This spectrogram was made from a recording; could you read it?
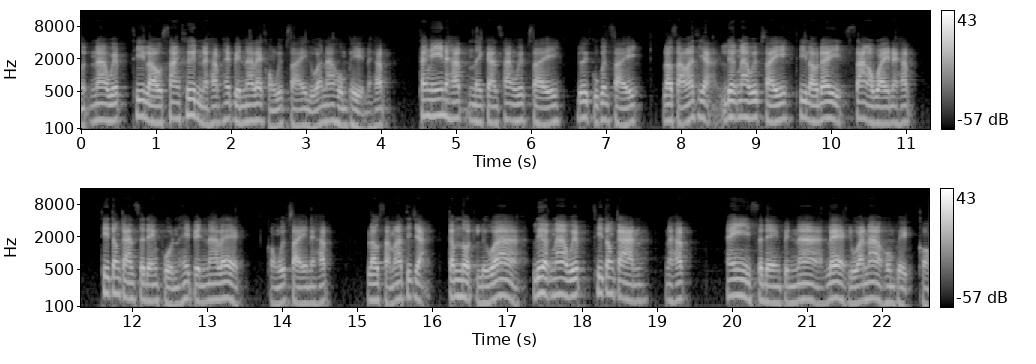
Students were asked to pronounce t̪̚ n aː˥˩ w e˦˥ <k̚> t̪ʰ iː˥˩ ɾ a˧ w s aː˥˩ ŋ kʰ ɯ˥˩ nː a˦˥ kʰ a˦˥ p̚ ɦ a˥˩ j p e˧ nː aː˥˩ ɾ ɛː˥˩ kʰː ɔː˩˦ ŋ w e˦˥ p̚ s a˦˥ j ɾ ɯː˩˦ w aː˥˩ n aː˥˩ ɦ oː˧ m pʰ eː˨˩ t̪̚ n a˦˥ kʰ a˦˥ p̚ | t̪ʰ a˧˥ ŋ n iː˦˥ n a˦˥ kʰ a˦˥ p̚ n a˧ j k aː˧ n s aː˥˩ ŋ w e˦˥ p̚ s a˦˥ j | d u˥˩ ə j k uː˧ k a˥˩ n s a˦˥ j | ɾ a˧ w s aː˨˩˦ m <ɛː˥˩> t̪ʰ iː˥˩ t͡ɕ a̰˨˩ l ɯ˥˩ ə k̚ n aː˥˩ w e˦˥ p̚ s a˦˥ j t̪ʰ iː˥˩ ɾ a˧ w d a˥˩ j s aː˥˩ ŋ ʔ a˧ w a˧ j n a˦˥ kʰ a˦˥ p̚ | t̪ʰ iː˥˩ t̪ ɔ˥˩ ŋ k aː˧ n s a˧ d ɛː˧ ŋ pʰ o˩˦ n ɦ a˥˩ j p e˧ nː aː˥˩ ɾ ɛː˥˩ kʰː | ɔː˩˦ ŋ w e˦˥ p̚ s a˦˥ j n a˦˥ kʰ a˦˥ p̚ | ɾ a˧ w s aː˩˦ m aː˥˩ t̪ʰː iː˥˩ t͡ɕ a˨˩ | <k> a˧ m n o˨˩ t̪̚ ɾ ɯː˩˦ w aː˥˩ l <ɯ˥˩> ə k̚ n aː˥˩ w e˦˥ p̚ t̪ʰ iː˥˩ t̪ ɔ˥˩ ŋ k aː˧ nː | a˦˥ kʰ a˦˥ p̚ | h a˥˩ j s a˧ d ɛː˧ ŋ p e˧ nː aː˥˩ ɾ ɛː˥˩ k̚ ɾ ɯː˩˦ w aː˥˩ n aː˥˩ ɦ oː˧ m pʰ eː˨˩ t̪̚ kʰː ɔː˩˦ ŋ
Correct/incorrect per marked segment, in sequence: incorrect: p̚, incorrect: aː˥˩, correct, correct

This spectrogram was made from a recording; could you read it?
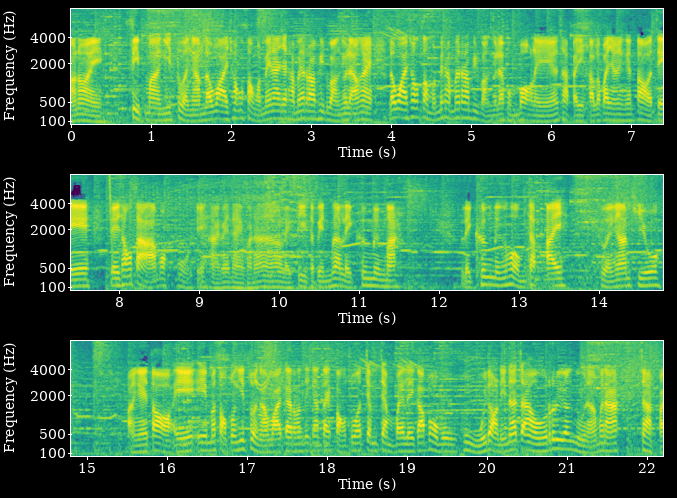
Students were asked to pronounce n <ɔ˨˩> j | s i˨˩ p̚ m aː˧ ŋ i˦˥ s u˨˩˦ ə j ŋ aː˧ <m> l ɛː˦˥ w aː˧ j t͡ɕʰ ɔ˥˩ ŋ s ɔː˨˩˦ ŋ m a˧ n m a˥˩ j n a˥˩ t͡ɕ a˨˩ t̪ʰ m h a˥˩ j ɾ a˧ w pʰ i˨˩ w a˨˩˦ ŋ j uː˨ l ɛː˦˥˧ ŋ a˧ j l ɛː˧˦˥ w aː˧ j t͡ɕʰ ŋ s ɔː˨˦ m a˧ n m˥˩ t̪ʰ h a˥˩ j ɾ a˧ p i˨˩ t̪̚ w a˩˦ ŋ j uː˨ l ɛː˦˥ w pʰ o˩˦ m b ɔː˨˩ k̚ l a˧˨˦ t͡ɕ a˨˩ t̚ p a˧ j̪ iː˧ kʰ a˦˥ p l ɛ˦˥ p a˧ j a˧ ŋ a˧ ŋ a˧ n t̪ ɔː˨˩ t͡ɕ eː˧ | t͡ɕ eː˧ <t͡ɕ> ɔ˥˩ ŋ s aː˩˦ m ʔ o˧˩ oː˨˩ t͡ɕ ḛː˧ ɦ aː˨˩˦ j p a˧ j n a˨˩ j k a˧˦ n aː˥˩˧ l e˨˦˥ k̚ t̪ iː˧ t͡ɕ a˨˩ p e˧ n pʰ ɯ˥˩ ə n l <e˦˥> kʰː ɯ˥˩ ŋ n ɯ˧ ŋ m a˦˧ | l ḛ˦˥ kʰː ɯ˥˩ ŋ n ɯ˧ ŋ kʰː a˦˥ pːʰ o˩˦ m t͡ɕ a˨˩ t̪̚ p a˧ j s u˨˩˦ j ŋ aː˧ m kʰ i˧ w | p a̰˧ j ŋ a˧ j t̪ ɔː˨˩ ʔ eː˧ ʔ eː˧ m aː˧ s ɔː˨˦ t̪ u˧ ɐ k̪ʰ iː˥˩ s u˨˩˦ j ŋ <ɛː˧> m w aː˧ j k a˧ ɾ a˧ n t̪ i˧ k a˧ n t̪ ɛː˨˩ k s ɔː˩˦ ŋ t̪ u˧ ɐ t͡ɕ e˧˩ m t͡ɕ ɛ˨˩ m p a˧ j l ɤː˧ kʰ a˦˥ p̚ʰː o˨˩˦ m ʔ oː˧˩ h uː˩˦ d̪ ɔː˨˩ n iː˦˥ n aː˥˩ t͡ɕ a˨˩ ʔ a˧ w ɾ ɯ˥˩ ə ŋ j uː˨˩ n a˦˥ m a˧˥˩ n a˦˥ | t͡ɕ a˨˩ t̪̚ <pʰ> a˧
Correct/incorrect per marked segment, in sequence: correct, correct, incorrect: t͡ɕʰ, correct, incorrect: aː˧, incorrect: p

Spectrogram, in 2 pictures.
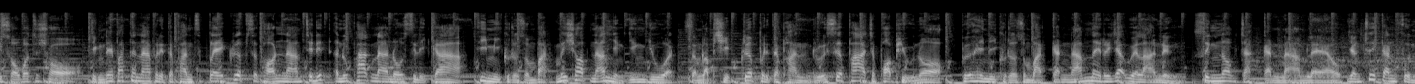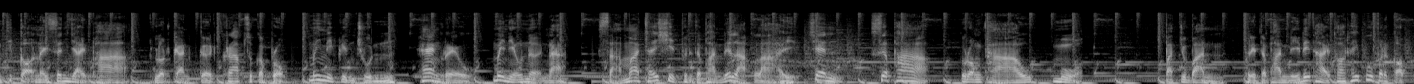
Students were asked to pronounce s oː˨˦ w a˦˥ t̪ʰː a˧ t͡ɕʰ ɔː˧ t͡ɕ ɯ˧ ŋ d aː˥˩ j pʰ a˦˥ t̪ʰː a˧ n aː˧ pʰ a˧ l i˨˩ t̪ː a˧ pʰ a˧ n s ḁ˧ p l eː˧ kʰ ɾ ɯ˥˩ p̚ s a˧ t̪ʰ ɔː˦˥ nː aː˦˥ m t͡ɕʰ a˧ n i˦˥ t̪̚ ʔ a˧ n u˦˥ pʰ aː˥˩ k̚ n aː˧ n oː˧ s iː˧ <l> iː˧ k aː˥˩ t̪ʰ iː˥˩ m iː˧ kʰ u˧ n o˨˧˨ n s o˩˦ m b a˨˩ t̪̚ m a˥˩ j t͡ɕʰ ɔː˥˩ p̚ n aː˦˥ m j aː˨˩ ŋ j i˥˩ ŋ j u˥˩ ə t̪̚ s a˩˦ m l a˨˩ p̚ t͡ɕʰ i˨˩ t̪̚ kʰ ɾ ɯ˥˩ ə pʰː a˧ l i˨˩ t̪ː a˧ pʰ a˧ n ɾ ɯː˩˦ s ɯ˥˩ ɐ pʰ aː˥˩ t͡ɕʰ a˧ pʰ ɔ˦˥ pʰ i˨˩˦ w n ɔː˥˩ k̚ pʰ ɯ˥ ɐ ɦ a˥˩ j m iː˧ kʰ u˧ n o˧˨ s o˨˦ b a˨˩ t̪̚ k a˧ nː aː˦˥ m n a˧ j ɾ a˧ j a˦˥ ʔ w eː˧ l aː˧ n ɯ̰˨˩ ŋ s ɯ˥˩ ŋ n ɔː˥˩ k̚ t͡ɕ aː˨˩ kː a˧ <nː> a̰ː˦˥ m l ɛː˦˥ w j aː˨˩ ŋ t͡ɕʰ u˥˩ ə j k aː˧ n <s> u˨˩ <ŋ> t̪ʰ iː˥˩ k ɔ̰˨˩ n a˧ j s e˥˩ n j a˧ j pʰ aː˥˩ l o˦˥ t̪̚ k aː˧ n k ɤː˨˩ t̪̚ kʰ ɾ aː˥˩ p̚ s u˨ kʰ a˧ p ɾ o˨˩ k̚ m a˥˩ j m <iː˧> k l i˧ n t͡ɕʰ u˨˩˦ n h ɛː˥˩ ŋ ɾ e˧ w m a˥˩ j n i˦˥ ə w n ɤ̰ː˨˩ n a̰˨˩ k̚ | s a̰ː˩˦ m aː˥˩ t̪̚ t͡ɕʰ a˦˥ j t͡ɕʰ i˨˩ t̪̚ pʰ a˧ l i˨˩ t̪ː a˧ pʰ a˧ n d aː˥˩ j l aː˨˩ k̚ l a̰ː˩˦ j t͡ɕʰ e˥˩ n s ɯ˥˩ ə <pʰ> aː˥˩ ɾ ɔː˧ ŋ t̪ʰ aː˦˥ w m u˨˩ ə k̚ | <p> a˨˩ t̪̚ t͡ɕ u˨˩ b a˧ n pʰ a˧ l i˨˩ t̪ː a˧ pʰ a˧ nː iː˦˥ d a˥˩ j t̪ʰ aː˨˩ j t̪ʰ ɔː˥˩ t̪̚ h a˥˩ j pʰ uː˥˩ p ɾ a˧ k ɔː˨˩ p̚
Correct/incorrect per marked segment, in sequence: correct, correct, incorrect: f, incorrect: n, correct, correct, correct

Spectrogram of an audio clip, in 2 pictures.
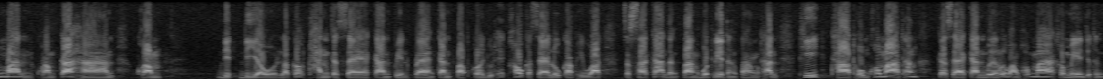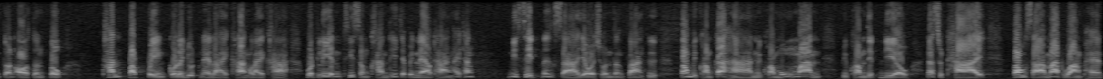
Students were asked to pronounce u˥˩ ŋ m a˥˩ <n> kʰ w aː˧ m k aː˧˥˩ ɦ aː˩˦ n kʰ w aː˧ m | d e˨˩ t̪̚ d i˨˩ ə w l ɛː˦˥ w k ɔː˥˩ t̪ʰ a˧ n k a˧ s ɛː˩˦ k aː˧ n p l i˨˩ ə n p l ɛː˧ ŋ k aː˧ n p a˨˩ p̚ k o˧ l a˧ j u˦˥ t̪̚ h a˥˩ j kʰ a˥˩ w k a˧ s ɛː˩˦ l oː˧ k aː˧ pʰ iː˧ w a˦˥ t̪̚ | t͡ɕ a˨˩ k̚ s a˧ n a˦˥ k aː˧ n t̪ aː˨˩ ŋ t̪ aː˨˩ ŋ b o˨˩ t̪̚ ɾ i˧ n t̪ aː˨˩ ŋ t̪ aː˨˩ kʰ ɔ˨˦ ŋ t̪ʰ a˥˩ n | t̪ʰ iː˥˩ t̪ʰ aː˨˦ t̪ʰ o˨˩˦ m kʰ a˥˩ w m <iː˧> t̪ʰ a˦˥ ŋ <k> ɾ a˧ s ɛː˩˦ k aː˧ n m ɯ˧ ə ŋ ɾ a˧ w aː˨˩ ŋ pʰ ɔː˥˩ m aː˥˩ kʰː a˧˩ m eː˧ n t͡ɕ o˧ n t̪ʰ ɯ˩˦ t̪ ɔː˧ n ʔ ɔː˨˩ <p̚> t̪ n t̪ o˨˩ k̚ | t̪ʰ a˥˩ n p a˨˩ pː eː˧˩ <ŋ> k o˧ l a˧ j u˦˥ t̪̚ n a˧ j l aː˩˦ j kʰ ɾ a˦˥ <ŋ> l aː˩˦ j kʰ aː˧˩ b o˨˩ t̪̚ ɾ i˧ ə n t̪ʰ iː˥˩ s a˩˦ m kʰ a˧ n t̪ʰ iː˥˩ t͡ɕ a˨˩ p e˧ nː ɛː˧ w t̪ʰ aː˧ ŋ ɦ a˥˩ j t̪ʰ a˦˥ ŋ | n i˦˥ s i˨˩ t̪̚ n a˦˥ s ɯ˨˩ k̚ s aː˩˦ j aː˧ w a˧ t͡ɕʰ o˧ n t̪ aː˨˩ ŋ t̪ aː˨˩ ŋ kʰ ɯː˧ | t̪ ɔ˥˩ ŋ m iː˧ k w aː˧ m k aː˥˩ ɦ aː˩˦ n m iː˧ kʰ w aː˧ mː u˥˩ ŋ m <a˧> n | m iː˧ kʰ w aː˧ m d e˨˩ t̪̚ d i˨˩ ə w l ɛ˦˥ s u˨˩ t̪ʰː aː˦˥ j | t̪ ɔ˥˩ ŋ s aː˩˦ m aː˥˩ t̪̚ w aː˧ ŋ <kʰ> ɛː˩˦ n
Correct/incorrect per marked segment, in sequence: correct, incorrect: aː˧, correct, incorrect: k̚, correct, correct, incorrect: a˥˩, incorrect: pʰ

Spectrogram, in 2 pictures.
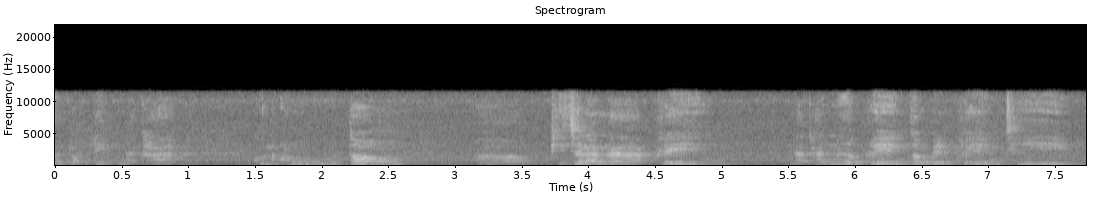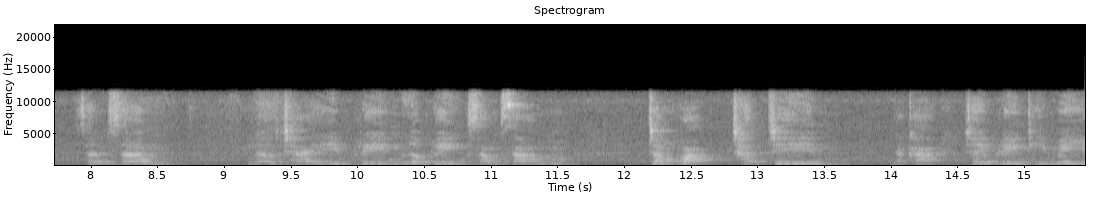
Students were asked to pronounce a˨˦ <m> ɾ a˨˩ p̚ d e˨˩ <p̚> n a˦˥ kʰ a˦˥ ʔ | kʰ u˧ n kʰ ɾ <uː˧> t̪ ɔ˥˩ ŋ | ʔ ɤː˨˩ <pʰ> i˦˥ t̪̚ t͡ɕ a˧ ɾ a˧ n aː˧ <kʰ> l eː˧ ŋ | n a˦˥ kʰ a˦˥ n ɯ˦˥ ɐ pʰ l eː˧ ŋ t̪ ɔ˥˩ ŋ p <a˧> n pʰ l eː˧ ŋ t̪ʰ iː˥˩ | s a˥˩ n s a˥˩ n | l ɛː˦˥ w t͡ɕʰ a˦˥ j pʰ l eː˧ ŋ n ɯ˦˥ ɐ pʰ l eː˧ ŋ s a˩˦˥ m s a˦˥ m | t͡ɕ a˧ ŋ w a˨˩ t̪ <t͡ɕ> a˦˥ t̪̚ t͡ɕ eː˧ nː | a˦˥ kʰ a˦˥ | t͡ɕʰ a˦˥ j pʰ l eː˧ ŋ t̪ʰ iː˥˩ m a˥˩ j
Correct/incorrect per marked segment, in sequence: correct, incorrect: k̚, correct, correct, incorrect: pʰ, incorrect: e˧, incorrect: t͡ɕʰ

